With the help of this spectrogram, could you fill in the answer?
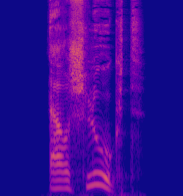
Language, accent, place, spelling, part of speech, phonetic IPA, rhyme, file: German, Germany, Berlin, erschlugt, verb, [ɛɐ̯ˈʃluːkt], -uːkt, De-erschlugt.ogg
- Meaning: second-person plural preterite of erschlagen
